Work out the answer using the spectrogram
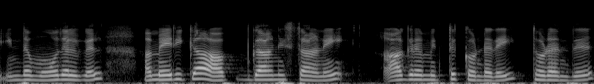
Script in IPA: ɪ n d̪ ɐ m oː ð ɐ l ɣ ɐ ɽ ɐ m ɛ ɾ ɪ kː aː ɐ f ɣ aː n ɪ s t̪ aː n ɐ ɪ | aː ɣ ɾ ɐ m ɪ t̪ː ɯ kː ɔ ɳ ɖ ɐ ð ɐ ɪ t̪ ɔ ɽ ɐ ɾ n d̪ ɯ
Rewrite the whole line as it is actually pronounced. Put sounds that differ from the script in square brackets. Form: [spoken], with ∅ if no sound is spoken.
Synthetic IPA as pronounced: ɪ n d̪ ɐ m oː ð ɐ l ɣ ɐ [ɭ] ɐ m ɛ ɾ ɪ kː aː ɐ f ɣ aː n ɪ s t̪ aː n ɐ ɪ | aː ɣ ɾ ɐ m ɪ t̪ː ɯ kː ɔ ɳ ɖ ɐ ð ɐ ɪ t̪ ɔ ɽ ɐ ɾ n d̪ ɯ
